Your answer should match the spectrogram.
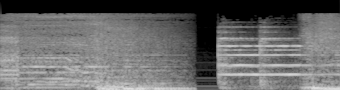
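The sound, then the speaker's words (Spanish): A loud, bright boxing ring bell clangs and rings on to start the first round of a boxing bout, drops out for a split second, then resumes with fresh strikes and a lingering metallic ring. “Suena la campana, comienza el primer asalto del combate.”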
